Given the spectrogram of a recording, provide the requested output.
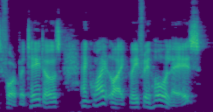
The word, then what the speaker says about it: frijoles: potatoes and quite likely free whole A's pronounced frijoles for beans for saddlebags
